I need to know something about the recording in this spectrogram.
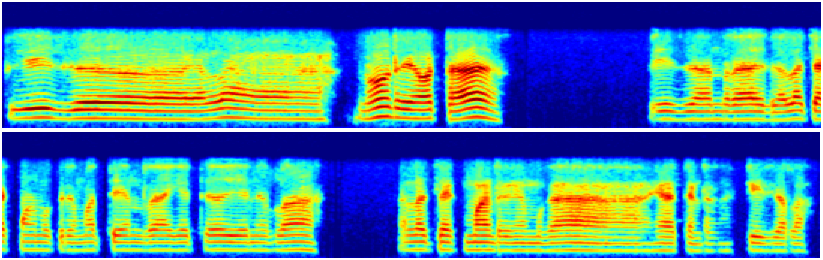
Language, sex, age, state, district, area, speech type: Kannada, male, 30-45, Karnataka, Gadag, rural, conversation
